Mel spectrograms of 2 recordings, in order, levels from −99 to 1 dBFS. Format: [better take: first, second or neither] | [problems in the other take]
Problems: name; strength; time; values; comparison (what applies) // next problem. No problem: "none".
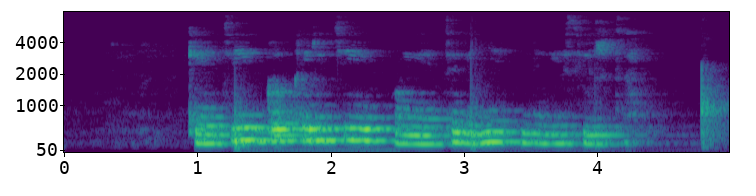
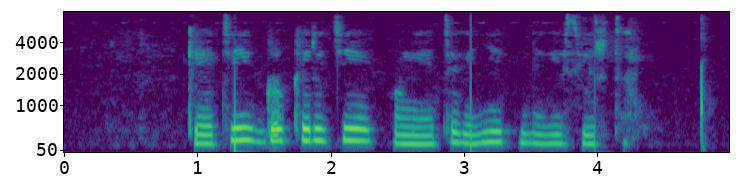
second | room echo; dies away in 2.1 s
